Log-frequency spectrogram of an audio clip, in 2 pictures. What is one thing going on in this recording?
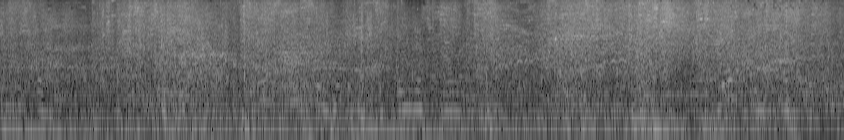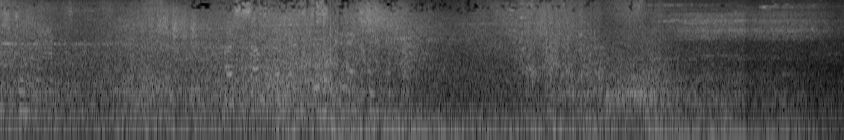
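Magic blasts, clashes and impacts crash in a hectic fantasy battle.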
